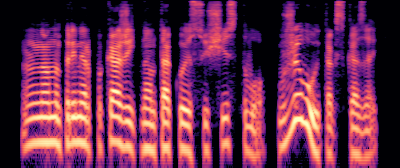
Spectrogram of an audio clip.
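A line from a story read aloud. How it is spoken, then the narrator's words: Snide reply. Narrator (Russian): ехидно отозвалась Настя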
